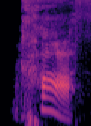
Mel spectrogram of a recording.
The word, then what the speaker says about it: Kaf: And so that's where we get this, the name for this letter is Chaf. But when it has the dot, it's Kaf. Hear the difference? Chaf versus Kaf.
